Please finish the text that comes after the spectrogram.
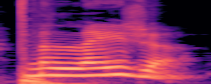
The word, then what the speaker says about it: Malaysia: The second syllable there is the stressed one, Malaysia. The other two are unstressed syllables, so they reduce. And just like Indonesia, you'll hear the zh consonant sound, zh, as in vision.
